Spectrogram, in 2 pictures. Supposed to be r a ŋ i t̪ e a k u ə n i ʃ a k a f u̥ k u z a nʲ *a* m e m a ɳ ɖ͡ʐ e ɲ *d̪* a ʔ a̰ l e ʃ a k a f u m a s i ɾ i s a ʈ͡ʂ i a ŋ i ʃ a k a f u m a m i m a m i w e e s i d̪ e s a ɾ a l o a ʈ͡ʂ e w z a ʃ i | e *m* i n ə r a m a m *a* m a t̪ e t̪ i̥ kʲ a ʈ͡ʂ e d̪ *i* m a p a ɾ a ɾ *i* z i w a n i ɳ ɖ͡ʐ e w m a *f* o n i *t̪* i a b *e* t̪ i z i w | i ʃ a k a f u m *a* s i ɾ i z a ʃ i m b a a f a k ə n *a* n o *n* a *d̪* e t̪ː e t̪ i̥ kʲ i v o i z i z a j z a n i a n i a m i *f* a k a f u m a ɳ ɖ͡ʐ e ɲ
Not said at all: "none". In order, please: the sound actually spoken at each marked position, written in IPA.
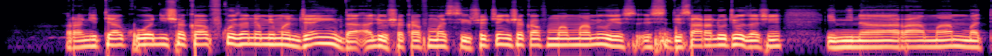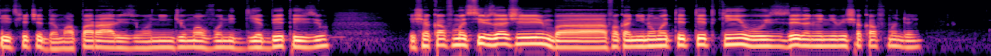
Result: a, d̪, m, i, a, i, v, d̪, e, a, i, m, t̪, ʃ

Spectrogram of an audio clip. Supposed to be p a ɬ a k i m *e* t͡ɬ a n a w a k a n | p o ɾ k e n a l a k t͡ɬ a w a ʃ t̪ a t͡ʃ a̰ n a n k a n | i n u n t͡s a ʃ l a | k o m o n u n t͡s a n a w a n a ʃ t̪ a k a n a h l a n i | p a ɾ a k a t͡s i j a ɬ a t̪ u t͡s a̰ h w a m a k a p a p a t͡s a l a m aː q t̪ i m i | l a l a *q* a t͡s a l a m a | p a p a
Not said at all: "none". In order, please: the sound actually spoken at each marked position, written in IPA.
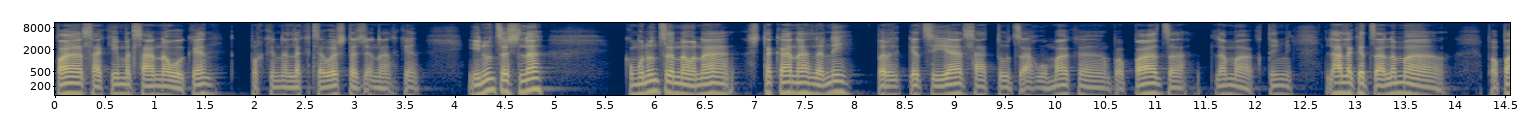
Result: a, k

